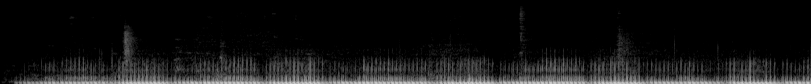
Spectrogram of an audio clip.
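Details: Half-year-old kitten purring while asleep, recorded very close with a stereo microphone: a dense, low, motor-like rumble that swells and dips with each breath, about every second, after a quiet start. No speech or music.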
